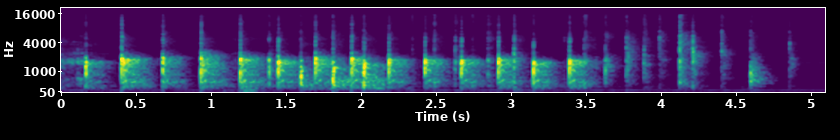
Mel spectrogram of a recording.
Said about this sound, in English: Can we get a round of applause for all our guests?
